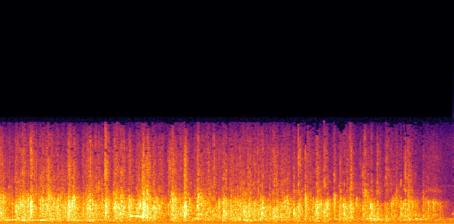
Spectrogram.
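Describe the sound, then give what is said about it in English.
A church audience claps hands to the Lord in praise, steady, sustained applause for several seconds, a dense wash of many overlapping claps at an even loudness, with faint crowd murmur beneath. “Come on, somebody clap your hands to the Lord.”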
